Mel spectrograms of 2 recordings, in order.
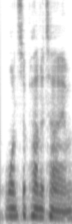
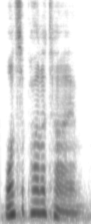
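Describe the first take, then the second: First: Said in the usual way. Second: Storyteller opening. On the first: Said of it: "sounded as if it were a rubber apple". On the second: A narrator's reading. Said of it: "just the way Giulietta would have begun".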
